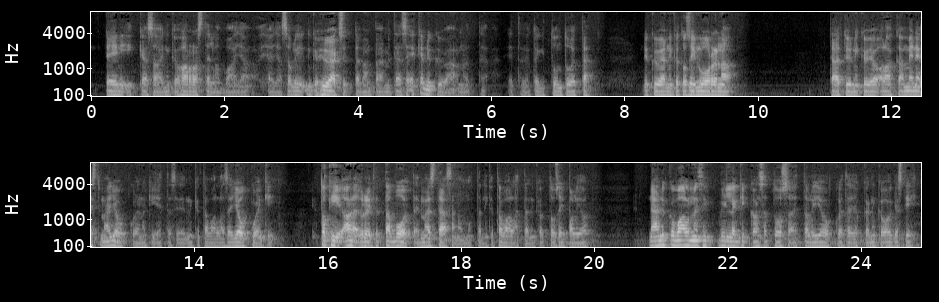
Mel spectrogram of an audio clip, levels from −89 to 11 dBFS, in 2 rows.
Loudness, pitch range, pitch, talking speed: -22 LUFS, 95-105 Hz, 100 Hz, 160 wpm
